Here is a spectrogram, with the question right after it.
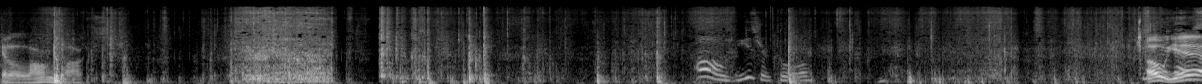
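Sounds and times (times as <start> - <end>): cardboard flaps scraping and knocking: 0.3 - 7.2, 7.8 - 11.3
packing tape ripping from cardboard: 1.8 - 7.0.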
